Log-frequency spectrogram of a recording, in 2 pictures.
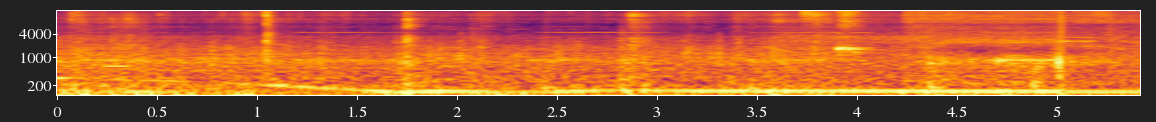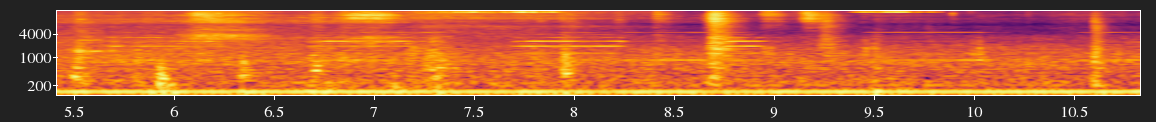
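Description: Traffic rolls past on a city street.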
